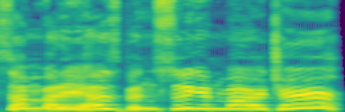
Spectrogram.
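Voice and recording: A put-on character voice shouts at an extremely high pitch. It sounds gruff and moves at a moderate pace.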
